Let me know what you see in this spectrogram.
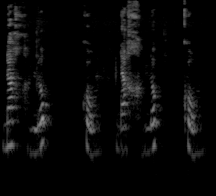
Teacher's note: You're not going to pronounce the qaf at all. · You're not going to pronounce the qaf with the qalqala. You're not really going to pronounce the makhraj of the qaf. You're going to drop it and you're going to do idgham kamil, just like in Mutajaanisaan.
